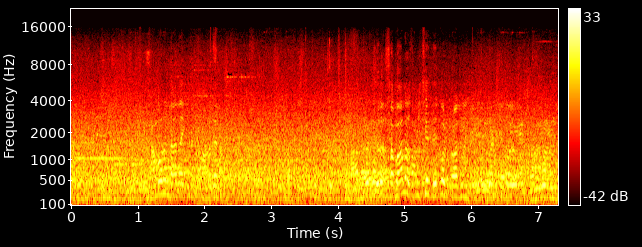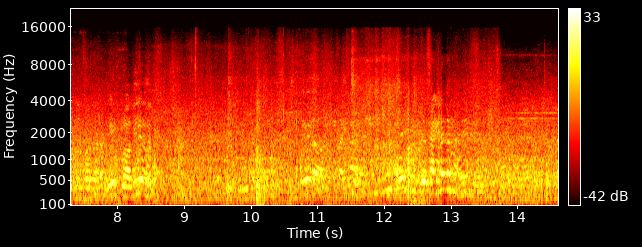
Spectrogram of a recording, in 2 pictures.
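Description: A crowd of men shouts and chatters excitedly close by.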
